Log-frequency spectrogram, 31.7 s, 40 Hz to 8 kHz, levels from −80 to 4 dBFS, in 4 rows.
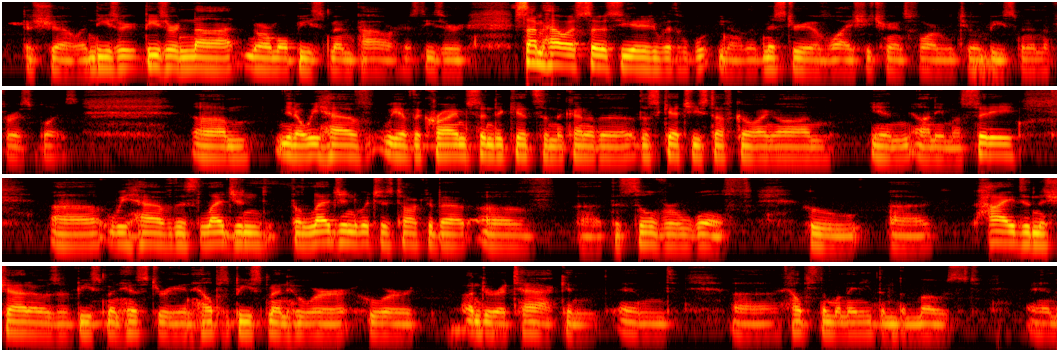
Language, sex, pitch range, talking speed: English, male, 110-130 Hz, 190 wpm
